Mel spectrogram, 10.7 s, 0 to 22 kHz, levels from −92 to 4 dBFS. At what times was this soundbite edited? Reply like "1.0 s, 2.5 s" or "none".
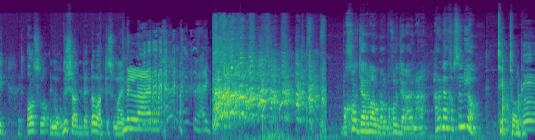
none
